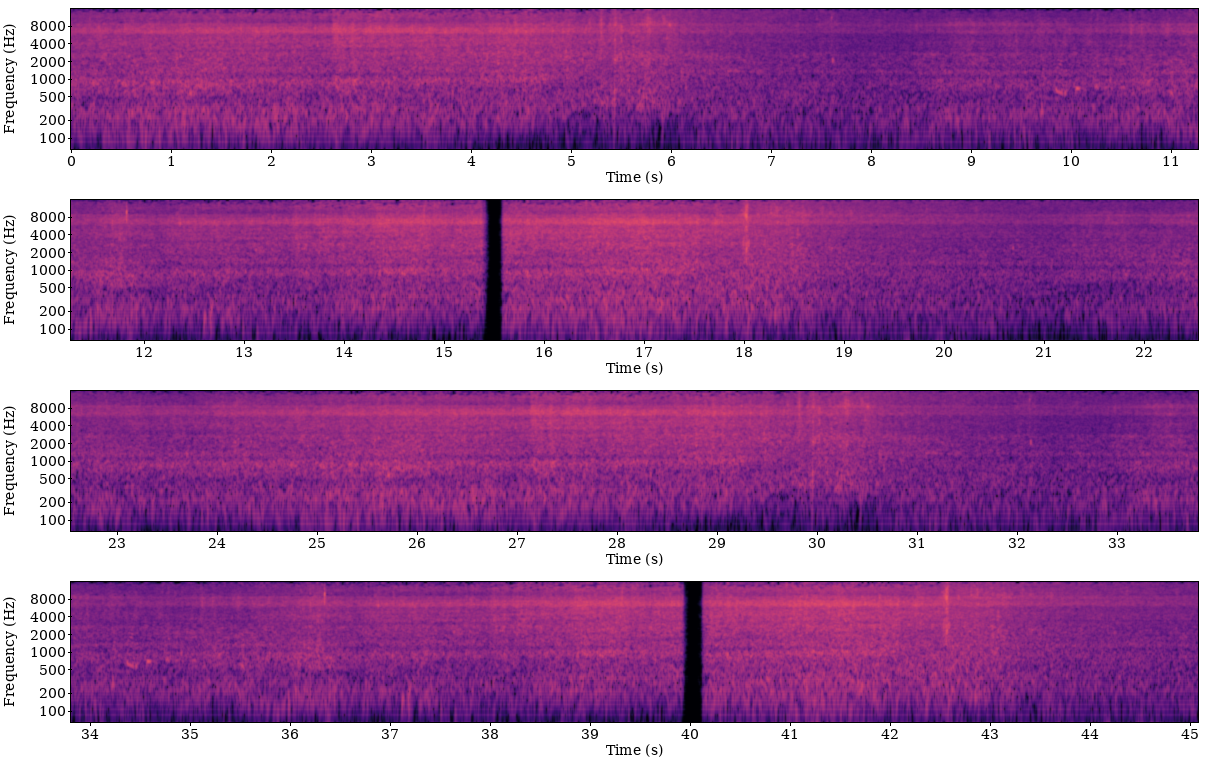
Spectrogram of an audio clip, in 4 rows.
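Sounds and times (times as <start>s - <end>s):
sea water rushing: 0.0s - 45.0s.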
